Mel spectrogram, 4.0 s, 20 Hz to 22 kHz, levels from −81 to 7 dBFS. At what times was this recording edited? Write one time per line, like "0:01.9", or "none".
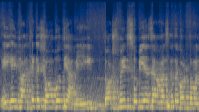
none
